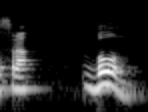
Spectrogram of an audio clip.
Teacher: এখানে লেখা আছে শ্রাবণ হবে না এখানেও শ্রাবণ তালব্য হবে না যেহেতু তালব্যস এর সাথে র ফালা আছে তালব্যসার উচ্চারণ ইংরেজি এস এর মত হবে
